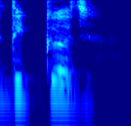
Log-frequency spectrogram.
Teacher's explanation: संधियों में क का ग होना च का ज होना इत्यादि अघोष के घोष में रूपांतरण का उदाहरण है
